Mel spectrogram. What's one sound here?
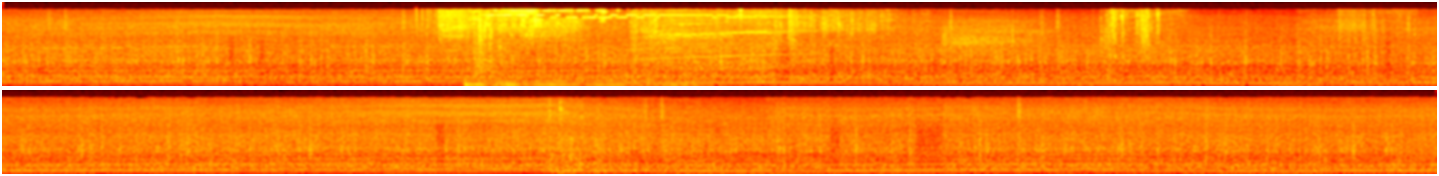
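Tyres rumble over a dirt road.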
